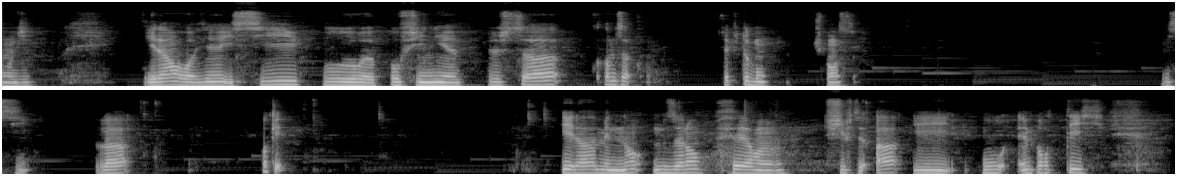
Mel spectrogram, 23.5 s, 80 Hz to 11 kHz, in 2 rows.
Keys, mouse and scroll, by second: 0.0-0.5 scroll up 1, 0.5 scroll up 1, 1.4-6.5 drag, 6.5-7.0 scroll down 1, 7.0-9.1 scroll down 7, 9.1-12.4 drag, 14.8 right click, 15.2-15.5 scroll down 1, 15.5-18.6 middle drag, 18.6-19.4 scroll up 3, 19.4 shift+a.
